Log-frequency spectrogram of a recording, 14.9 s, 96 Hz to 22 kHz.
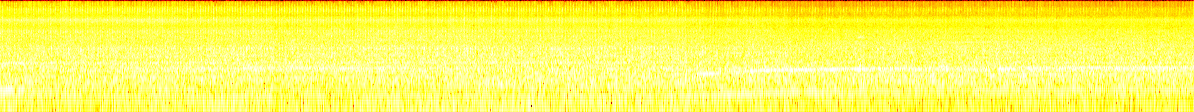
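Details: Mercedes W209 CLK 2.7 diesel idling just after a rocker cover, cam sensor, PCV and leak-off pipe repair: steady, even low rumble with a faint whine rising slightly partway through. Runs smoothly, no knocking.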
